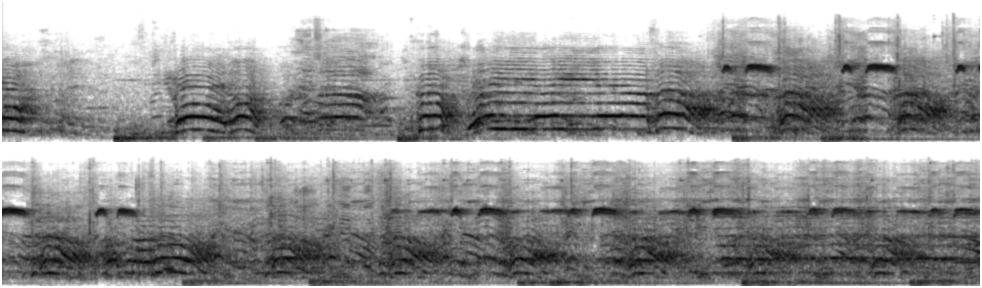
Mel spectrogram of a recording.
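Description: A crowd of men chants loudly and rhythmically outdoors.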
